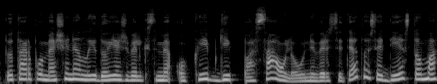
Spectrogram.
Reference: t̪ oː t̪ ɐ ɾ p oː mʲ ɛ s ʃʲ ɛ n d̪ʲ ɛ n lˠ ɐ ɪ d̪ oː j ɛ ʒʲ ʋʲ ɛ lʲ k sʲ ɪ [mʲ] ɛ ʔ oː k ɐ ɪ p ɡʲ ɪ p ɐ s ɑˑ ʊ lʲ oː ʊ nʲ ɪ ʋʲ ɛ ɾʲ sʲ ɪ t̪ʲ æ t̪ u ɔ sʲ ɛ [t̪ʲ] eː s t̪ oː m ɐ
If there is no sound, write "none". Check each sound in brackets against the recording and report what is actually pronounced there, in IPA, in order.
mʲ, d̪ʲ

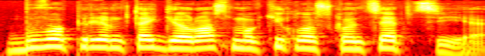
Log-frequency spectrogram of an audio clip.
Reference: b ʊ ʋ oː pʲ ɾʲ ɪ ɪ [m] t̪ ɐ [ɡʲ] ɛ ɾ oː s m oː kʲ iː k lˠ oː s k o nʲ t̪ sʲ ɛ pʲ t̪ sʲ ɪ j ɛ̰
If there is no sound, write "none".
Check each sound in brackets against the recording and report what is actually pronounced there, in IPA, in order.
m, ɡʲ

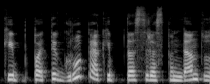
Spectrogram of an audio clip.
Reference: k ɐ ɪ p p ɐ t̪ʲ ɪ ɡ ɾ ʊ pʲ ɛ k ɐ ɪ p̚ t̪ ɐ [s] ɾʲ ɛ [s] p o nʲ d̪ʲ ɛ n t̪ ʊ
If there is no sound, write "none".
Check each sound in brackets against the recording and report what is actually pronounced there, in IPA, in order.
s, s

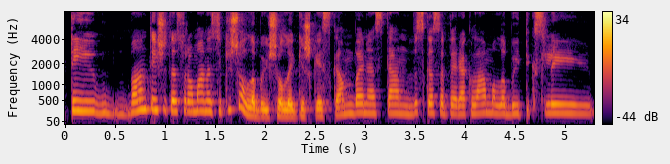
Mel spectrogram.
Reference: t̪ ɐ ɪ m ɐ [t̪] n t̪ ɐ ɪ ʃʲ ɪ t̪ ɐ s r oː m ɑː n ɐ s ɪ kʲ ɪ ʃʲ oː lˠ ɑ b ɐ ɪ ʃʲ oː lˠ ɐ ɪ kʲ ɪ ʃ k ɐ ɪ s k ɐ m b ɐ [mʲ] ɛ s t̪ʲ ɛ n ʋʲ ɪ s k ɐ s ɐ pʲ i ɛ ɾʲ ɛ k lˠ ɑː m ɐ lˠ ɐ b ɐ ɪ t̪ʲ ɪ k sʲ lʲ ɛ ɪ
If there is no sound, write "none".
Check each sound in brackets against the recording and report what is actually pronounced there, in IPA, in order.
none, nʲ

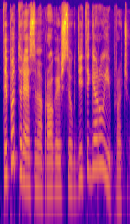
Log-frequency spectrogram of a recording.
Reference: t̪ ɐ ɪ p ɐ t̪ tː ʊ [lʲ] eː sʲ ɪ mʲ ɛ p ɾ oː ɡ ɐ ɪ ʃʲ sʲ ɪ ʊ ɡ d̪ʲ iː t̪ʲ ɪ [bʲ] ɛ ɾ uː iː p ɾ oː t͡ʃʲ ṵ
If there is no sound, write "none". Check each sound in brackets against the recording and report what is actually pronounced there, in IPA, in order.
ɾʲ, ɡʲ

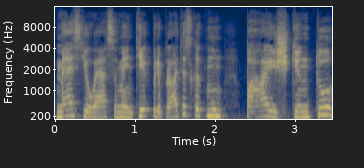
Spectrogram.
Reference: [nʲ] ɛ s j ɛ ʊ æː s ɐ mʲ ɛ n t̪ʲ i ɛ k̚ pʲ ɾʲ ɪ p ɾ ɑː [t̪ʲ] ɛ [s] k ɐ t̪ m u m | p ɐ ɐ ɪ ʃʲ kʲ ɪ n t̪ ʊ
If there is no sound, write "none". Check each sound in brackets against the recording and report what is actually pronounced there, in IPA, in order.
mʲ, t̪ʲ, s

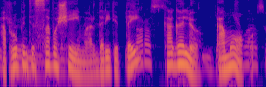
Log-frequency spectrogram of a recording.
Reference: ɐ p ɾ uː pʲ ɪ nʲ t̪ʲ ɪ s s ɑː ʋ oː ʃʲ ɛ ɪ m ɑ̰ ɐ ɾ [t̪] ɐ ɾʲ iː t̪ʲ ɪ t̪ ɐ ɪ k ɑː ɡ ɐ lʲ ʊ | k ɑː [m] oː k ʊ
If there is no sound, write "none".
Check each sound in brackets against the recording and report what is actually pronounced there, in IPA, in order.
d̪, m

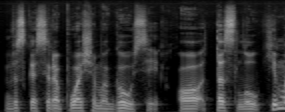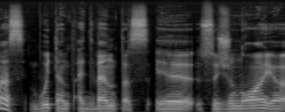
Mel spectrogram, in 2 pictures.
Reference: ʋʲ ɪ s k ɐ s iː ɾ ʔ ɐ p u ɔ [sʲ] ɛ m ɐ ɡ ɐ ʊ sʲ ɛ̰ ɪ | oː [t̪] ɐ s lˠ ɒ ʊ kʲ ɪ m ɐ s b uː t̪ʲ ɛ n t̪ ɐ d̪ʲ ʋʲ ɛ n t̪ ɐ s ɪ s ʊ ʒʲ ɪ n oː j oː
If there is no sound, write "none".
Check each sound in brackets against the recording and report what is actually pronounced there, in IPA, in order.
ʃʲ, t̪

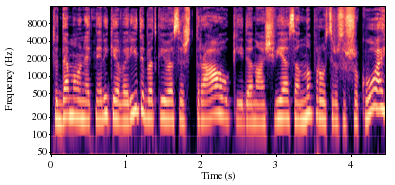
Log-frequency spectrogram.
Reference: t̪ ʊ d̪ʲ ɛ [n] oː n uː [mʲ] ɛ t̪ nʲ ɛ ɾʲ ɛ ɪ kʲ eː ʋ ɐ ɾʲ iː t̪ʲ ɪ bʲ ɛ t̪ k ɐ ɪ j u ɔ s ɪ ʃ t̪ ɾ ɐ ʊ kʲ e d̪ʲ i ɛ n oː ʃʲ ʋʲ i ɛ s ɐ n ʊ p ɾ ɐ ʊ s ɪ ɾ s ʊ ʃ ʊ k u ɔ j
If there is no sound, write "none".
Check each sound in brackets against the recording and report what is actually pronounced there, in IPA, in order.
m, nʲ

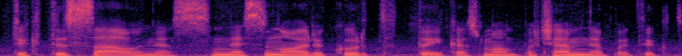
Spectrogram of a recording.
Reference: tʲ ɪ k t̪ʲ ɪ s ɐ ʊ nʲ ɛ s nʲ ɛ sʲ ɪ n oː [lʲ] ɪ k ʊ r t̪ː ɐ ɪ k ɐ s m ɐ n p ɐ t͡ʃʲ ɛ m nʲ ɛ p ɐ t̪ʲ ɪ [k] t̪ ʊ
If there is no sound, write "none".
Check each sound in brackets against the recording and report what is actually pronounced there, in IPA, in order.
ɾʲ, k

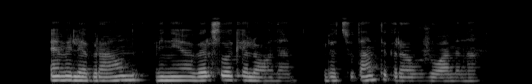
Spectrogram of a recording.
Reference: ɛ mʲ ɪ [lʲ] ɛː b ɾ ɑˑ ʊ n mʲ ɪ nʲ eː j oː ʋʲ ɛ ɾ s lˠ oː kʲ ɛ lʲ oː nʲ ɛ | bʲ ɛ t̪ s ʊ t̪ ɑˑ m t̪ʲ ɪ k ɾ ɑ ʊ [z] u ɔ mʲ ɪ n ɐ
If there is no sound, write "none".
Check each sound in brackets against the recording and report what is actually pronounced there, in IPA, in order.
lʲ, ʒ

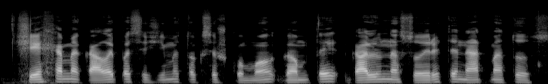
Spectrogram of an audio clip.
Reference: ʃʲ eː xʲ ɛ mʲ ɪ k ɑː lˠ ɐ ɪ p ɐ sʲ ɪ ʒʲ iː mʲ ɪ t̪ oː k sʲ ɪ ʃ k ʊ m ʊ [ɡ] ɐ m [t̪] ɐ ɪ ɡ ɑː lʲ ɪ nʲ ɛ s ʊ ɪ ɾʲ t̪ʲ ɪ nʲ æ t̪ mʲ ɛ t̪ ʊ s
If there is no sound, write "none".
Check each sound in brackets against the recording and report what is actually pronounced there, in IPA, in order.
ɡ, t̪

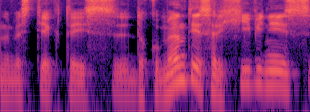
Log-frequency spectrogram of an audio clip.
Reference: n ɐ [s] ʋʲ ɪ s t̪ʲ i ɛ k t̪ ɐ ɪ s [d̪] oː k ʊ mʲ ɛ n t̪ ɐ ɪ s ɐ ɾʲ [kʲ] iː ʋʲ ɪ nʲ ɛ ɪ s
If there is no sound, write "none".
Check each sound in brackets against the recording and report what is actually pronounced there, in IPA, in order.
none, d̪, xʲ

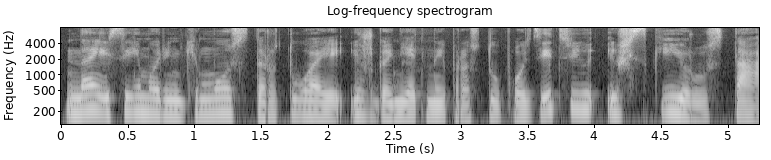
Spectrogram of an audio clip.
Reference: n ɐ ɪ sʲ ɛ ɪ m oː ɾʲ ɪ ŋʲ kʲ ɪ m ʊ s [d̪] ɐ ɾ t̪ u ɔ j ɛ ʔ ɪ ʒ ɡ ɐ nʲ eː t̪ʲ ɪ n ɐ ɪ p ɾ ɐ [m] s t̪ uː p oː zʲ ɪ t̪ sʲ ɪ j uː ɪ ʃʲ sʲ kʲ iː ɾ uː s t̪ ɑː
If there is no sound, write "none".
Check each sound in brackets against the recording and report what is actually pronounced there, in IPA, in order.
t̪, none

